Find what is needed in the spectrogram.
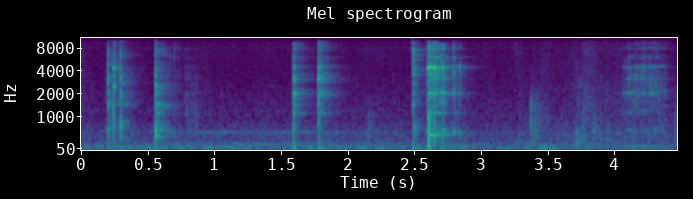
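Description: A spatula knocking and scraping against a glass mixing bowl as cake batter is poured out into a bundt pan: a handful of short, sharp clinks, the loudest about two and a half seconds in with a brief ring.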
